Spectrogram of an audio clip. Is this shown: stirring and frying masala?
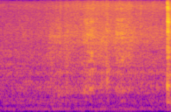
yes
